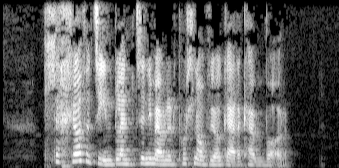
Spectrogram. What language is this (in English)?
Welsh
